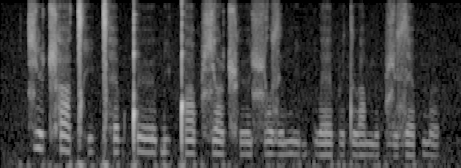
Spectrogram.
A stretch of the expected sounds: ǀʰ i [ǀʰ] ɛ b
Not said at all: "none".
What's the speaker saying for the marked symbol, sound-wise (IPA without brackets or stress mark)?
ǀʰ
